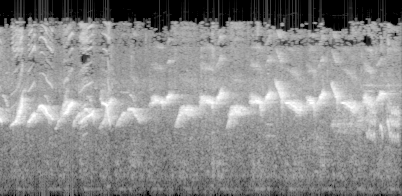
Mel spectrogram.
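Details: Chinese hwamei, 'cao cầu' singing style, giving a steady stream of rich whistled notes, rising and falling slurs repeated in fast succession at fairly even loudness.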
